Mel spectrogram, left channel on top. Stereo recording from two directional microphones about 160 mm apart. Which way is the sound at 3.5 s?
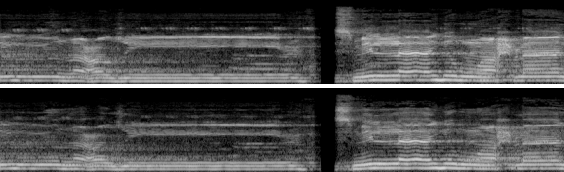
50° right (ahead or behind).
